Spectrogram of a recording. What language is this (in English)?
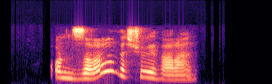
Kabyle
